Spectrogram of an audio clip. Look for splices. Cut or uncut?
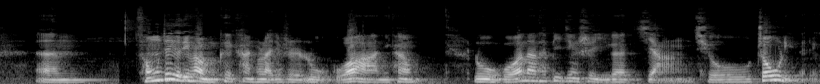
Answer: cut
